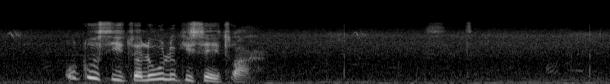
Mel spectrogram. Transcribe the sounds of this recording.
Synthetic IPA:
ʊt͡ɬʼusit͡sʼwɛlɪhʊlʊkʼiseːt͡sʼwa

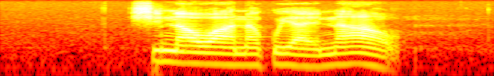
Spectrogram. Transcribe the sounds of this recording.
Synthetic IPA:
ʃinawanakujainaːwɔ̰

